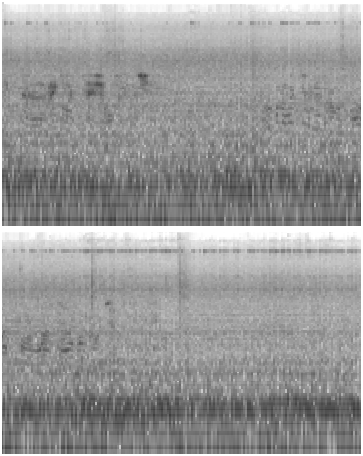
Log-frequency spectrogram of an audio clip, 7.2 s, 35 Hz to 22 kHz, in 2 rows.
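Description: Boeing 737 jet engines spool toward takeoff thrust on a runway on a windy day, a loud, steady broadband roar with a low drone, with cockpit voices talking intermittently over it.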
